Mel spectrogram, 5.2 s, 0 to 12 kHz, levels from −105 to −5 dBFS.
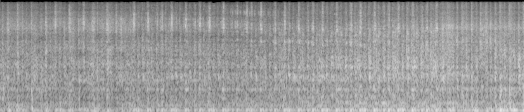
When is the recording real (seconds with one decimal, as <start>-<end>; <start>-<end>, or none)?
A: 1.3-4.4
